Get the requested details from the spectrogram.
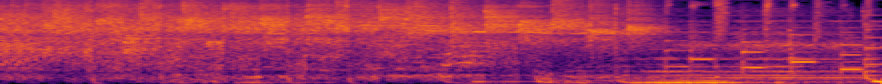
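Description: A dense wash of audience applause fills the opening seconds, steady and loud, then music with sustained tones rises in and carries on beneath the fading clapping.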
